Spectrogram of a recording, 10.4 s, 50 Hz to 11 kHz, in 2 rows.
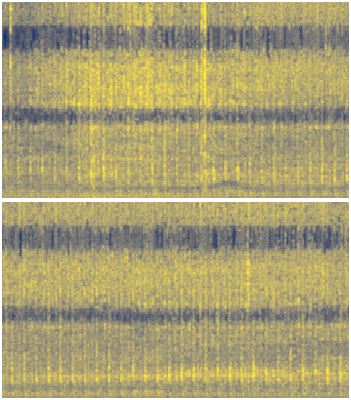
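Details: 2007 Ford F-150 5.4L 3V Triton, 158k miles, warm after about 20 minutes of driving, at a stop: RPMs drop into an uneven, lumpy idle with a diesel-like rattle pulsing about three times a second. Timing chain, tensioner, plugs, coils and VCT solenoids already replaced, no check engine light; cause unknown.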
